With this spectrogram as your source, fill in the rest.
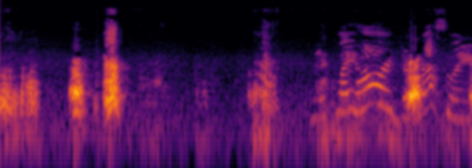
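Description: Bernese mountain dog puppies wrestling, giving short yips, growls and barks in scattered bursts close by, with a person talking in between.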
